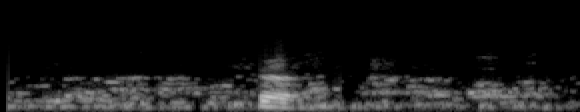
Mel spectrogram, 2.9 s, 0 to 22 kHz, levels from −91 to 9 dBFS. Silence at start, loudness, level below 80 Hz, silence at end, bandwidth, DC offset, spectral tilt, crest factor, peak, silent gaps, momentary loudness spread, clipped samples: 0.05 s; -31 LUFS; -74 dBFS; 0.15 s; 3.4 kHz; under 0.1%; -9.5 dB/octave; 22 dB; -12 dBFS; none; 21 LU; under 0.1%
